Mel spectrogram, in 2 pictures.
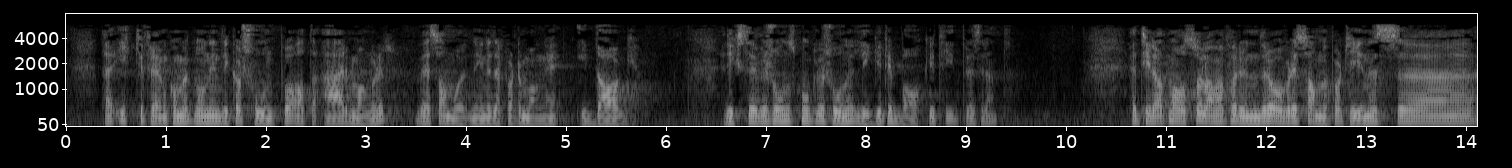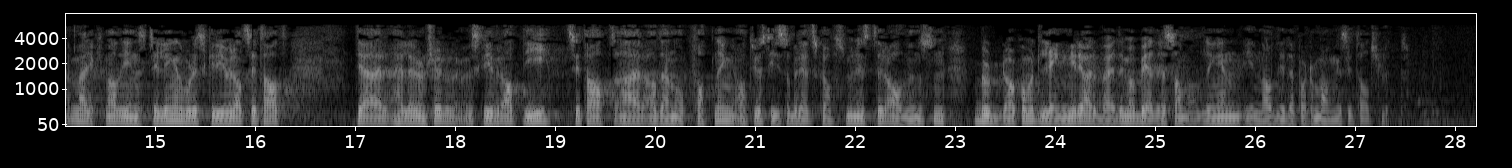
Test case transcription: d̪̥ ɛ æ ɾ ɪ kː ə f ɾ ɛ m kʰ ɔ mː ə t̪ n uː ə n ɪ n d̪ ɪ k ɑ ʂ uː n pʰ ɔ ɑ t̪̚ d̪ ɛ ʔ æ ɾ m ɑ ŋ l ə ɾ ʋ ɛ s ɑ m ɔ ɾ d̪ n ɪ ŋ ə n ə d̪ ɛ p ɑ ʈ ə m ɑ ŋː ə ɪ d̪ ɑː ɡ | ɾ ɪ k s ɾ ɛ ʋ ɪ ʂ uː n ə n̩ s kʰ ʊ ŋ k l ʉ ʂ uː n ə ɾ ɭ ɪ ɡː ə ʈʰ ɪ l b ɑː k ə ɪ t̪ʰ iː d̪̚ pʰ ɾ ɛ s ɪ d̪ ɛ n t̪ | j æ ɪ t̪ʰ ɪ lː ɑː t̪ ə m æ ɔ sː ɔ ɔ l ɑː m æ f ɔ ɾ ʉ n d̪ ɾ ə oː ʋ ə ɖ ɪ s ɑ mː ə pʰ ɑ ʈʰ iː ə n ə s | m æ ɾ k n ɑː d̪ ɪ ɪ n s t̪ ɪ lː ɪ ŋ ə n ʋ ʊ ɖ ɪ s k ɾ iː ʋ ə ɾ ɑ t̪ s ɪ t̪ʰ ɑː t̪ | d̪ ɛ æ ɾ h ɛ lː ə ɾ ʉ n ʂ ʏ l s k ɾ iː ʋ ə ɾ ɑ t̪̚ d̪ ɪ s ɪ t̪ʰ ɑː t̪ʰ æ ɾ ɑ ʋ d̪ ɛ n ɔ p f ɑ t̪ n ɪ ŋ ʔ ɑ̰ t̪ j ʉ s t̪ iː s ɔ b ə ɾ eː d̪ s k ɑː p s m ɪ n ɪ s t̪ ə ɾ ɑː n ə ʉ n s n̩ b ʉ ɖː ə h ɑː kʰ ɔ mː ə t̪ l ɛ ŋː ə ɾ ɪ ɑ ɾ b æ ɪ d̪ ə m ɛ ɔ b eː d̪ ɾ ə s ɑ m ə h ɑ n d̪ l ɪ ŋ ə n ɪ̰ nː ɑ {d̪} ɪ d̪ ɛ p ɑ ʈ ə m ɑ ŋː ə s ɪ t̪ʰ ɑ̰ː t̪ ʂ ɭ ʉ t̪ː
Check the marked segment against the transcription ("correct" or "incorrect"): correct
